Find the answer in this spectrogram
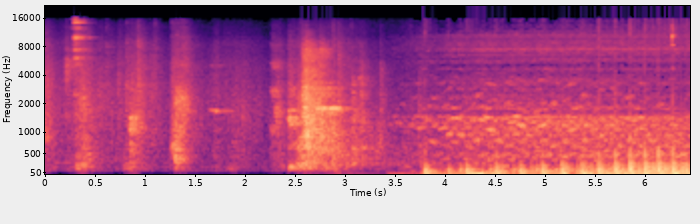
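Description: A few short, breathy sounds, like quick nervous breaths. About four seconds in, a low, throbbing rumble swells up and holds: a sci-fi alien-craft drone.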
